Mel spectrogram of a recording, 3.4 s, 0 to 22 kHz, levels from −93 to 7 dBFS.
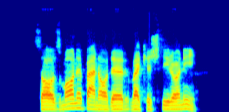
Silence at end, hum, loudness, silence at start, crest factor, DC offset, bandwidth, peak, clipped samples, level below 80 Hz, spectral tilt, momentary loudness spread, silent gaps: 0.5 s; none; -19 LUFS; 0.6 s; 18 dB; under 0.1%; 7.2 kHz; -2 dBFS; under 0.1%; -66 dBFS; -7 dB/octave; 7 LU; none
